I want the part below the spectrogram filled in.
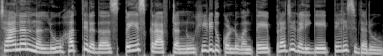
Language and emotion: Kannada, neutral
